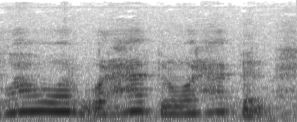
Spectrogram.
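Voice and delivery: high, urgent repeated questions; imitated alarmed mom. Mom asking crying kids what happened, high and alarmed. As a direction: play mom startled by the kids. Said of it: "And she's like".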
